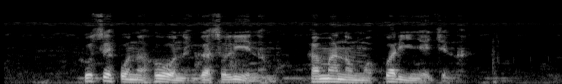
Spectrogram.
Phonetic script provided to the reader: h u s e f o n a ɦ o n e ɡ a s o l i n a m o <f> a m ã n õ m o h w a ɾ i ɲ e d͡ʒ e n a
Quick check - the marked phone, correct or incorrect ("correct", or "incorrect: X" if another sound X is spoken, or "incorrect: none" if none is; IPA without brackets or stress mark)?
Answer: incorrect: h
